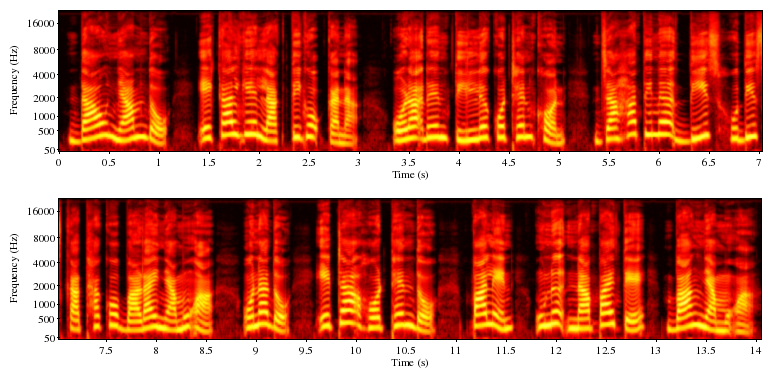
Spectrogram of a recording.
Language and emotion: Santali, neutral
